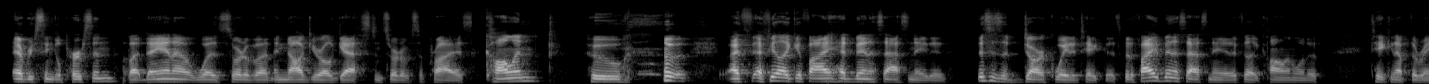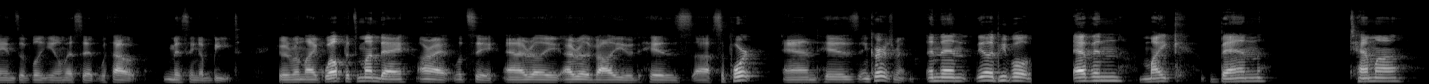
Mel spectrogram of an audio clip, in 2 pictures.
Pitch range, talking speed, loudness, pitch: 110-155 Hz, 195 wpm, -27 LUFS, 120 Hz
